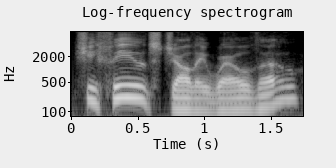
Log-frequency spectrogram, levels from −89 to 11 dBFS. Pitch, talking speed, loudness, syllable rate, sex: 140 Hz, 170 wpm, -15 LUFS, 3.6 syllables/s, male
